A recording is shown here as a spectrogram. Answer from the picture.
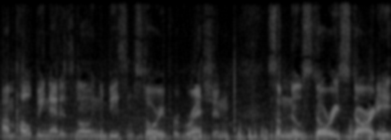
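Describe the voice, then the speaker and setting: Against noticeable background noise, a man talks at medium pitch with monotone, flat intonation. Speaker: co-host interviewer. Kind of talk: casual street interviews.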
